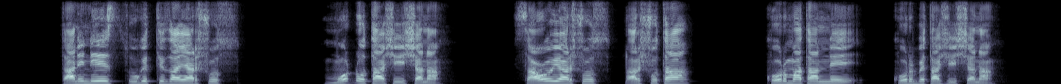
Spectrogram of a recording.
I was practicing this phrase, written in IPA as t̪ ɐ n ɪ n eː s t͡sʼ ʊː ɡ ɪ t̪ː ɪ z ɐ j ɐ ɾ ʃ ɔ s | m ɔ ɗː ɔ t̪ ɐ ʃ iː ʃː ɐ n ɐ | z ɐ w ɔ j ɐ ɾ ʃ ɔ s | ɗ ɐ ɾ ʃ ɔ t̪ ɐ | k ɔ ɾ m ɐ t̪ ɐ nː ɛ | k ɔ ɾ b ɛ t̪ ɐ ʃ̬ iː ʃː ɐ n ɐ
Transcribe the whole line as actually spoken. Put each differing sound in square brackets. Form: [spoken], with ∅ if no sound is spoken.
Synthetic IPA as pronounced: t̪ ɐ n ɪ n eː s t͡sʼ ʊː ɡ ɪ t̪ː ɪ z ɐ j ɐ ɾ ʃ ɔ s | m ɔ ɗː ɔ t̪ ɐ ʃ iː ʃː ɐ n ɐ | [s] ɐ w ɔ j ɐ ɾ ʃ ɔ s | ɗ ɐ ɾ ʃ ɔ t̪ ɐ | k ɔ ɾ m ɐ t̪ ɐ nː ɛ | k ɔ ɾ b ɛ t̪ ɐ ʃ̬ iː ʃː ɐ n ɐ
